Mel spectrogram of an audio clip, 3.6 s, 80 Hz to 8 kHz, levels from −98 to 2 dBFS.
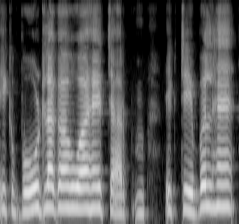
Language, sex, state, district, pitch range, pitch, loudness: Hindi, female, Uttar Pradesh, Lalitpur, 210-240 Hz, 230 Hz, -16 LUFS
